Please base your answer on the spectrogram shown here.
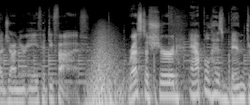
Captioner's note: air whooshing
